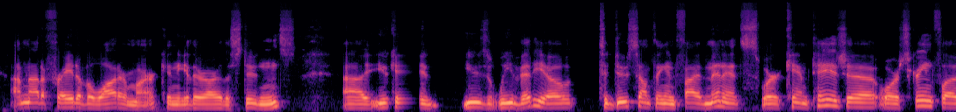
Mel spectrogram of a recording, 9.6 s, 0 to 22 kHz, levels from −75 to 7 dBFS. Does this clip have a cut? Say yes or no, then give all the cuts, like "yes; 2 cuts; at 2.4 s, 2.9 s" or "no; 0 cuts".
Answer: no; 0 cuts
